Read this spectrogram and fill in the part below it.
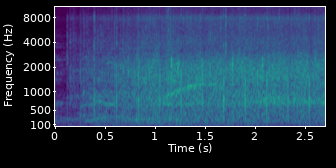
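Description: An audience at a school talk claps together, the applause swelling from a thin start into a full, steady round with a few voices faintly underneath.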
